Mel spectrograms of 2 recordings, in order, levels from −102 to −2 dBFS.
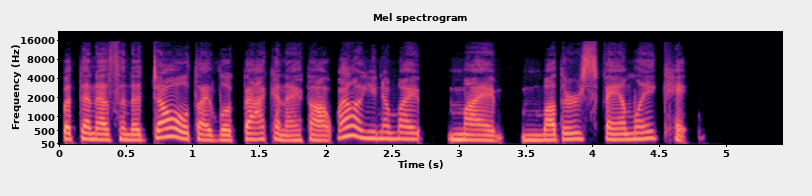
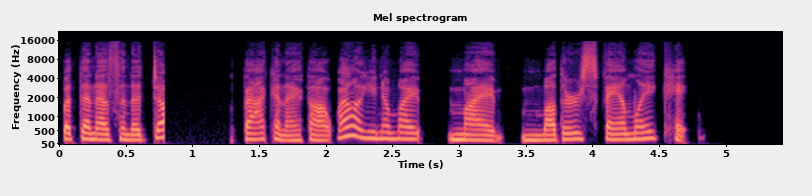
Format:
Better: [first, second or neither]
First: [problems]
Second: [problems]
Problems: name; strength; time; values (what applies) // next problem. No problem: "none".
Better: first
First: none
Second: audio cutting out; at 1 s for 0.5 s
